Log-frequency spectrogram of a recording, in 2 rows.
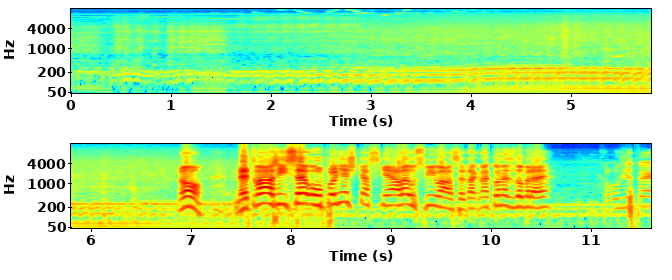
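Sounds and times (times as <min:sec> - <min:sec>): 
rally car engine arriving at rally stage finish: 0:00.0 - 0:11.5
speech: 0:06.9 - 0:10.7, 0:11.3 - 0:11.5.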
